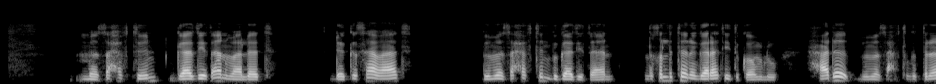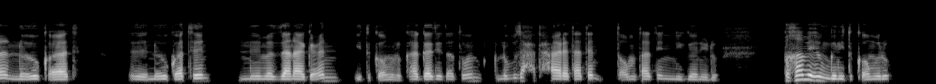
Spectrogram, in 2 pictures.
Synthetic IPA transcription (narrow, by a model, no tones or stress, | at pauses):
mɐt͡sʼaħɨft̪ʰɨnɡaze̞t̪ʼanmalɐt̪ | d̪ɐkʼːɨsaβat̪ | b̥ɨmɐt͡sʼaħɨft̪ʰɨnbɨɡaze̞t̪ʼanː | ɨxɨlɨt̪ʰːɐnɐɡɐɾat̪jɪt̪ʼɨkʼːɐmlu | ħad̪ɐbɨmɐt͡sʼaħaft̪ʰɨnkɨnt̪ʰːɨlalnɨʔukʼɐt̪ | nɨʔukʼɐt̪ʰɨnː | ɨmɐzanaɡɨʕɨnjɪt̪ʼɨkʼːɐmɨlukʰaβɡaze̞t̪ʼat̪wʊnnɨbɨzuħat̪ħaβɐɾjet̪ʰat̪ʰɨnt̪ʼɨχʼmut̪ʰat̪ʰɨnjɪɡɐnilu | b̥ɨxɐmɐjʔomɡɨnjɪt̪ʼɨkʼːɐmɨlu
